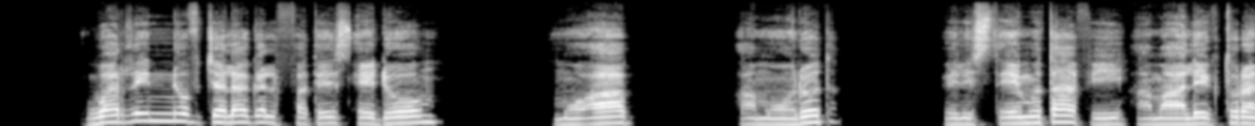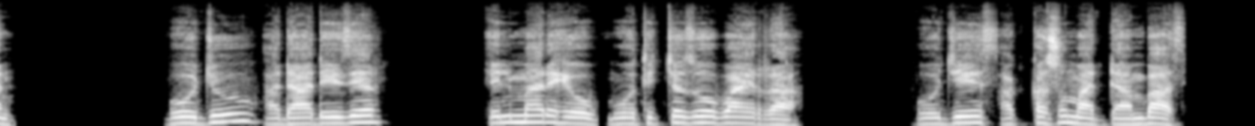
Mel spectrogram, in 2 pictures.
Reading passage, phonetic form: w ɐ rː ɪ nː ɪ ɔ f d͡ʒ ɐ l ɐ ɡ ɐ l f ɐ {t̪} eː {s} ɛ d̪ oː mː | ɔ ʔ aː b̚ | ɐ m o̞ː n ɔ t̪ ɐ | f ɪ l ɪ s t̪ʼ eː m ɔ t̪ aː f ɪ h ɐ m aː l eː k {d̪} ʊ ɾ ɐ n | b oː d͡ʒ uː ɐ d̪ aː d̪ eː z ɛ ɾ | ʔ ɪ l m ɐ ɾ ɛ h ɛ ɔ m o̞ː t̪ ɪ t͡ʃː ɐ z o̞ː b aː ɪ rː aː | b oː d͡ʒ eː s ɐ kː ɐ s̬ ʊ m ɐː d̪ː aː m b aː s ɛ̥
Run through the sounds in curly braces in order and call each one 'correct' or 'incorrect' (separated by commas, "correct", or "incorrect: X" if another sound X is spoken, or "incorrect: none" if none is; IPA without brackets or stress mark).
correct, correct, incorrect: t̪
